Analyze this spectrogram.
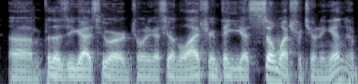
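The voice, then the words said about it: Hoarse, strained voice. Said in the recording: “my voice is absolutely shot today because I was at the game yesterday”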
